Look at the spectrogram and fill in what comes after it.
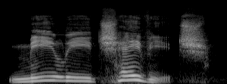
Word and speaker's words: Milicevic: Ivana Milsevich, I think is the idea here. Here we have the how to pronounce it on IMDb. – Here we go. – Milicevic. Ivana Milicevic is this woman.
